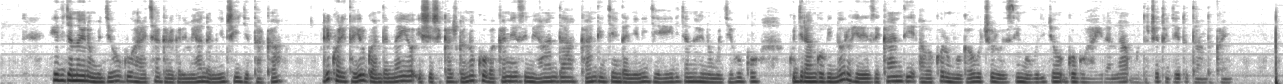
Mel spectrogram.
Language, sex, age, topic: Kinyarwanda, female, 25-35, education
